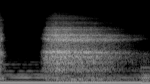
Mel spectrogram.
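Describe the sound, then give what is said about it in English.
A person doing a breathing exercise draws one deep, airy breath lasting about a second. It starts sharply, then tapers off over a low, steady hum. “You're going to take a deep breath in through your nose. And then you're going to exhale out through your mouth double times.”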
